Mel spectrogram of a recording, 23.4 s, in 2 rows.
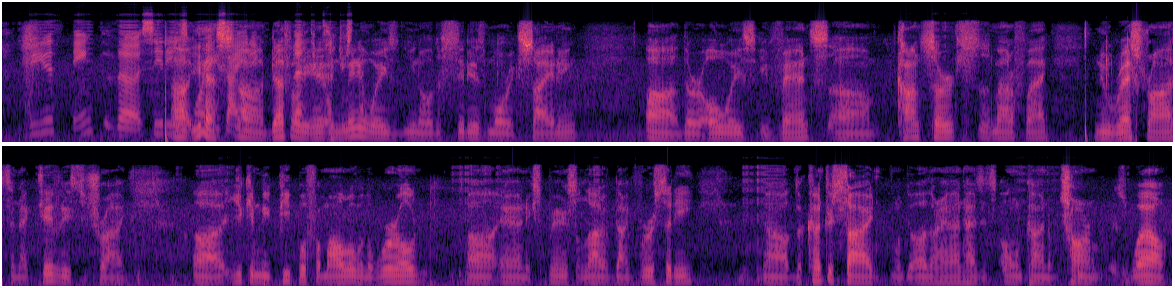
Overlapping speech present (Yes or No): Yes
